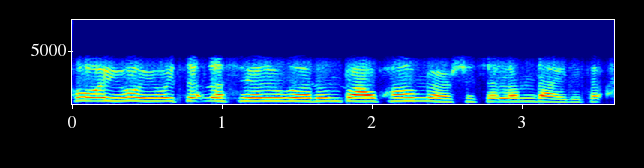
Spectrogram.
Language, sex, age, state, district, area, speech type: Manipuri, female, 30-45, Manipur, Tengnoupal, rural, conversation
